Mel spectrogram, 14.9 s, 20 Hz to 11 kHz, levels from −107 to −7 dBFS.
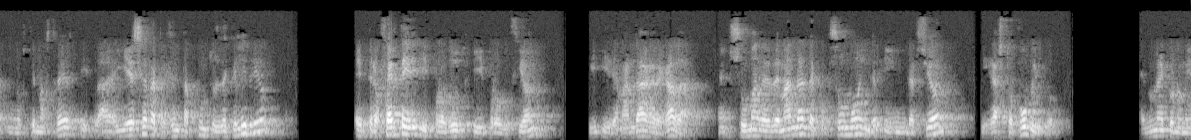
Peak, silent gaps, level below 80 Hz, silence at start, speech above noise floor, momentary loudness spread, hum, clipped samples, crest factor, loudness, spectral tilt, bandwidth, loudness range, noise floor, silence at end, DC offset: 0 dBFS; 3.74-4.43 s, 7.07-7.36 s, 12.22-12.26 s, 13.44-14.24 s; -62 dBFS; 0 s; over 71 dB; 14 LU; none; under 0.1%; 20 dB; -19 LUFS; -6.5 dB/octave; 8.2 kHz; 4 LU; under -90 dBFS; 0 s; under 0.1%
